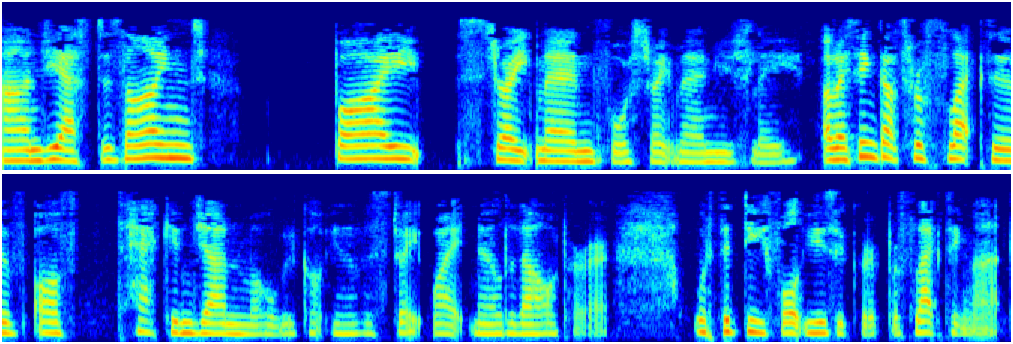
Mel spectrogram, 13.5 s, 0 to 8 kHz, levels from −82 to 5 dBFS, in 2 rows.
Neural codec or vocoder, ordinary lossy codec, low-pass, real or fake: codec, 24 kHz, 0.9 kbps, WavTokenizer, medium speech release version 2; MP3, 24 kbps; 7.2 kHz; fake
